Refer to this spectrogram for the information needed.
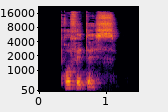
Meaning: female equivalent of prophète (“prophetess”)
- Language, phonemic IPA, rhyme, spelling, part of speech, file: French, /pʁɔ.fe.tɛs/, -ɛs, prophétesse, noun, LL-Q150 (fra)-prophétesse.wav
